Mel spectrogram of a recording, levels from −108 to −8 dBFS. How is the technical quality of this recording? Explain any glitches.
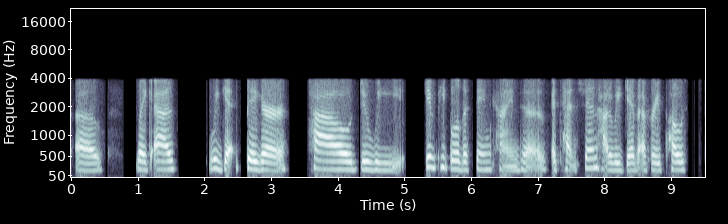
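The quality's poor throughout, from a heavy telephone-style codec. G.726 ADPCM damage runs across the whole clip. Each sample is coded as a few bits of difference from a predicted value, and the rasping hiss riding the speech, rising and falling with its level, fits the 24 kbit/s mode. There's also nothing above 3.9 kHz, so the speech sounds boxy and dull.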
